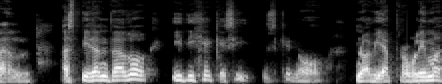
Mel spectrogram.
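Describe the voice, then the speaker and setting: A man at a very slow pace, dry and close with no echo. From Spain, Palencia (Castile). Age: 80s+. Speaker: religious brother and educator. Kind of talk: interview.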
